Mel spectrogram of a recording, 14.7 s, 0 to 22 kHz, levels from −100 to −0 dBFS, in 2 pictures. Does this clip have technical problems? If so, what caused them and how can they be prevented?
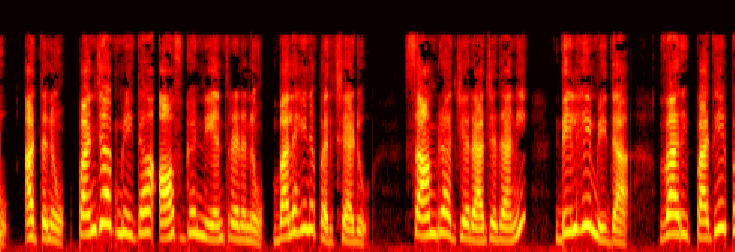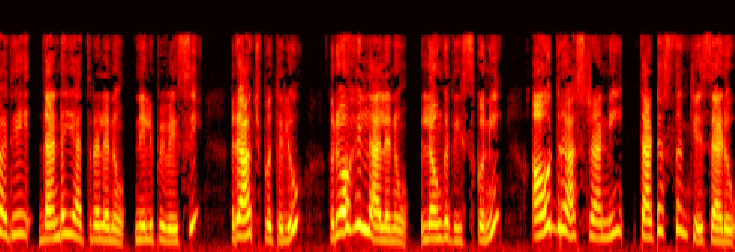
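Yes. All through the speech the pace feels faintly unsteady, with small skips at irregular moments. This is clock drift between sender and receiver. The sender's clock runs roughly 5 percent fast, so audio arrives quicker than it plays and the jitter buffer keeps overfilling. A receiver that estimates the drift and resamples smoothly to match it would prevent this.

From 0.04 s to 14.66 s, repeated timing corrections show up as tiny hiccups and a slightly hurried tempo, with playback running at 105 percent of natural speed. Each correction drops a short piece to keep the buffer from growing. The cuts all go the same way but are unevenly spaced. Spreading the adjustment over longer spans with gentle time-scale modification would make these corrections inaudible.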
